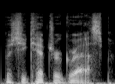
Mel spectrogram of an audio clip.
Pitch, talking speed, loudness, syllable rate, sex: 85 Hz, 260 wpm, -16 LUFS, 4.8 syllables/s, male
